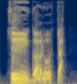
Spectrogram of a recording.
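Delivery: snarling, growling delivery. Reading a story aloud, the huge bearded man answers the girl: growling. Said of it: "rosnou o homenzarrão".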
